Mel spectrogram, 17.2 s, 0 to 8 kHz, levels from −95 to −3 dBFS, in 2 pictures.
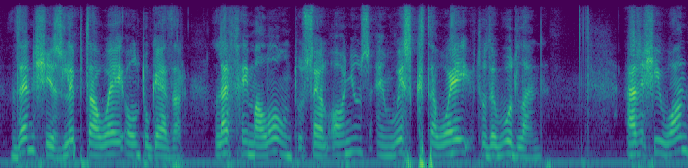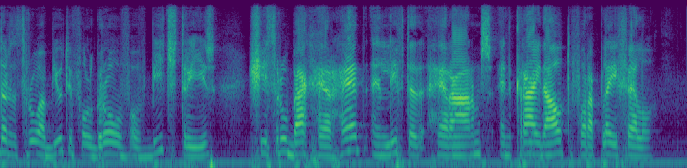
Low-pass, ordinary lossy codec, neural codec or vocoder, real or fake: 7.2 kHz; Opus, 64 kbps; none; real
